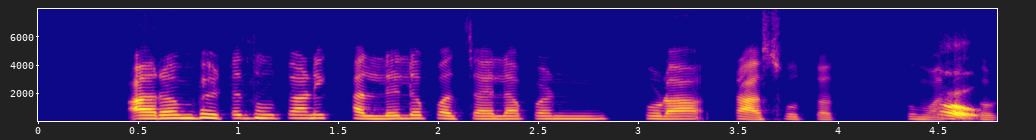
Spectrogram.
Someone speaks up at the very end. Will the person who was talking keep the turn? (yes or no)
no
